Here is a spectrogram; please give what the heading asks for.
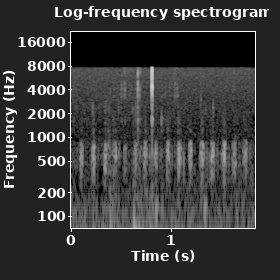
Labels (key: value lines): label: biophony, grazing
recorder: SoundTrap 300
